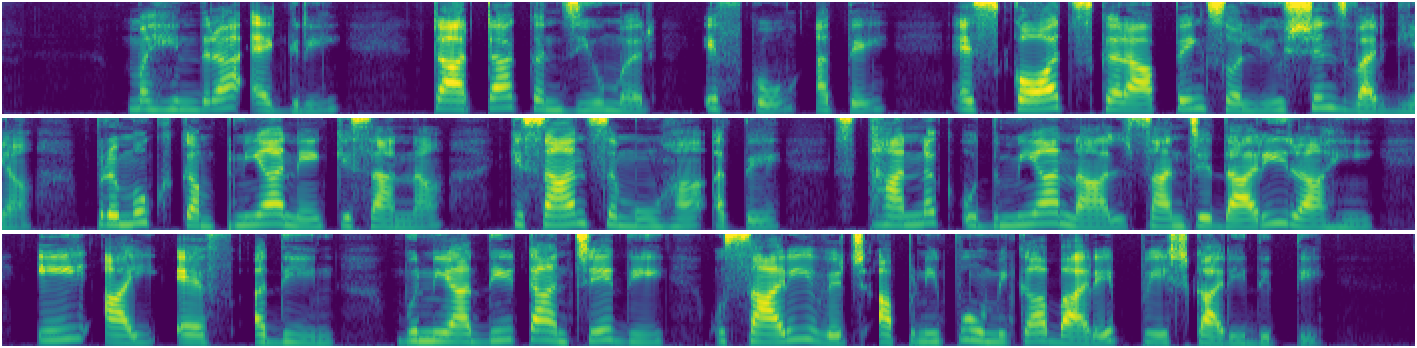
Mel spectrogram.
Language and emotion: Punjabi, neutral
